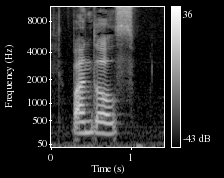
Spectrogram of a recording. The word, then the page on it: bundles: American English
